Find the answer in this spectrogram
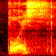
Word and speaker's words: Bois: Bois? Yes, he always insisted on that pronunciation. He did not like the Gallic pronunciation, though in his antecedents he was partly French.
